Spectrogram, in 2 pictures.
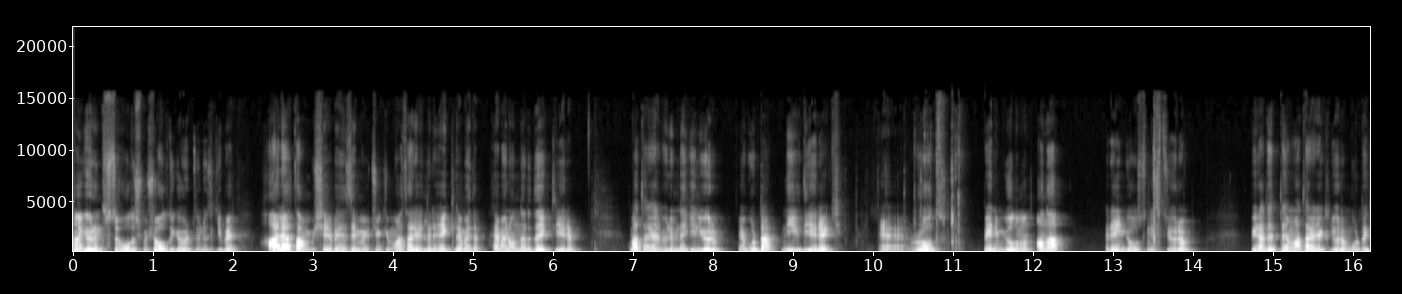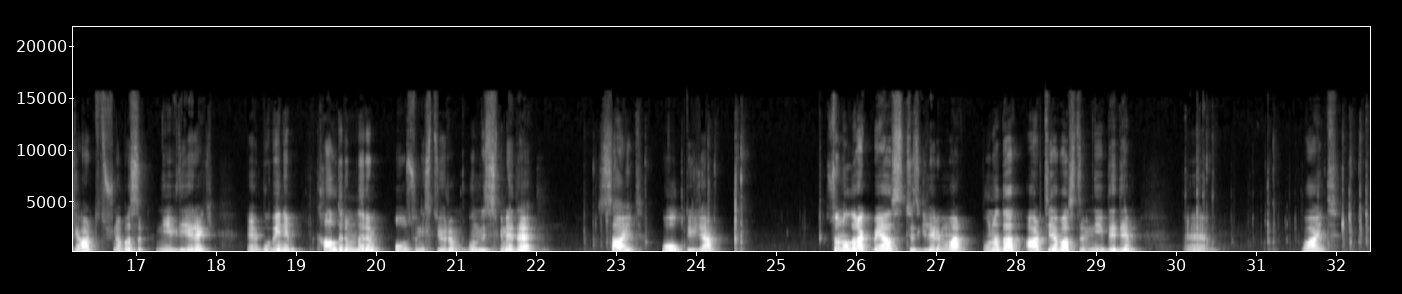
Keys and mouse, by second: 6.9 click, 8.8 click, 9.5-13.5 drag, 15.3 click, 17.3 click, 18.0-25.1 drag, 27.0 click, 28.9 click, 29.4-32.4 drag.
